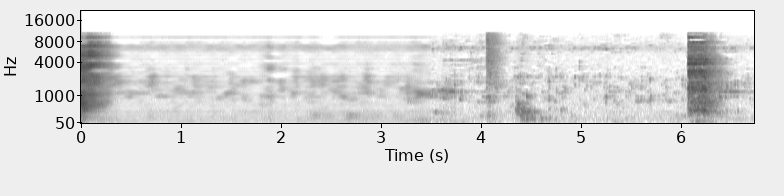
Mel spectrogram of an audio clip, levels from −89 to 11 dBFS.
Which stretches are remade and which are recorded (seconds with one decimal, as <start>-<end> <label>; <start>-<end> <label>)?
0.0-3.5 remade; 3.5-6.7 recorded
